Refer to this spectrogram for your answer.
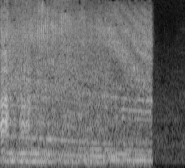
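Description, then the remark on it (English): A loud Acura race car engine roars, revving hard as it accelerates away from a pit stop, then the sound cuts off abruptly after about a second and a half. “It looks like for Tom, he does have clear visibility, and away goes the Acura.”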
